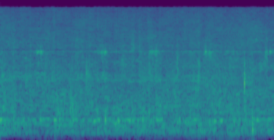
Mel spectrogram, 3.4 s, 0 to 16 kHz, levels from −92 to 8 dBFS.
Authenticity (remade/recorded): remade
